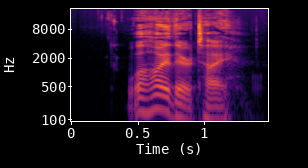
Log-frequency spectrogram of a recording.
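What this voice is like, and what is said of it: Attempted Minnesotan accent sounding Irish. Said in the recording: “You sounded Irish there. ... I was going for a Minnesotan accent ... It's not even close.”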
